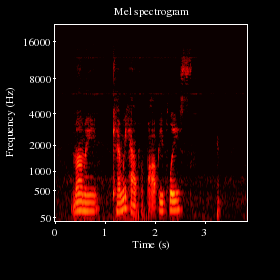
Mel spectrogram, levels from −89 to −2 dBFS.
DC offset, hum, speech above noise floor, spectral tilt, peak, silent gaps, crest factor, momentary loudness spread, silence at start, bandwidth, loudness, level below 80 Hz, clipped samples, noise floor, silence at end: under 0.1%; none; 33 dB; -6 dB/octave; -26 dBFS; none; 20 dB; 23 LU; 0.35 s; 16.5 kHz; -44 LUFS; -74 dBFS; under 0.1%; -76 dBFS; 0.55 s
